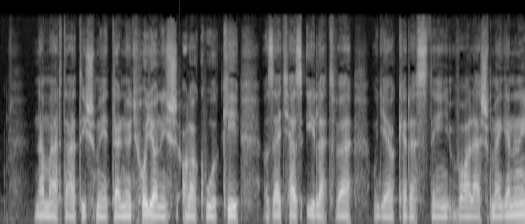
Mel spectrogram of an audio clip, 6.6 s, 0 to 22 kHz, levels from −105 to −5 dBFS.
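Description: Speech with one repeated buffer at 2.24 s, between "átismételni hogy hogyan is" and "ki az egyház illetve". Fresh audio failed to reach the playback device in time, so it played its previous buffer a second time. That buffer is only about 5.8 ms long, which fits a 256-sample buffer, so the doubled piece comes out as a click with a hard join rather than an audible stutter. No speech seems to go missing around it.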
